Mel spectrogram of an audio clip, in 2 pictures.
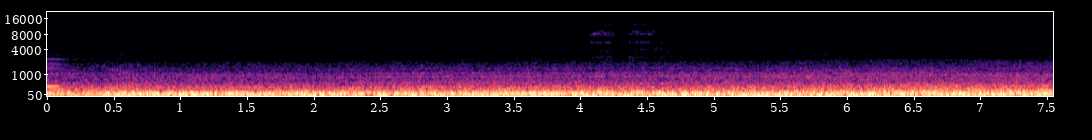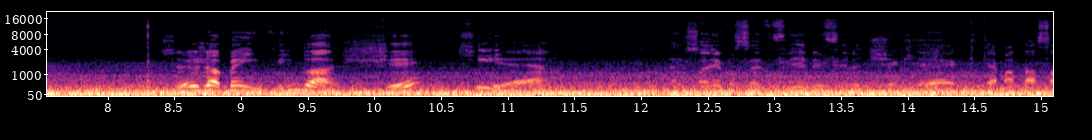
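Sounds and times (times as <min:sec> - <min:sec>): car interior road rumble: 0:00.0 - 0:15.0.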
